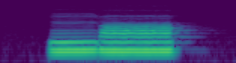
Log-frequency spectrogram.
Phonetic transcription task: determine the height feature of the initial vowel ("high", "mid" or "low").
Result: low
